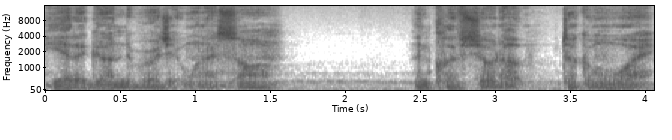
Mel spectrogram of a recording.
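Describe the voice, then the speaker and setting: A man puts on a raspy character voice with a very deep, low pitch at a very fast pace. His loudness stays very even over clear background noise. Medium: video game. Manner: terse, blunt.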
